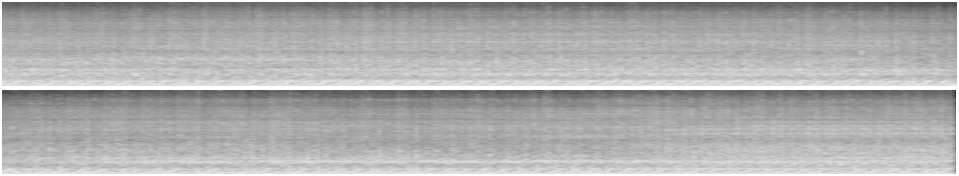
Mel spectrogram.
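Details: Steady idle with a fast, light ticking about three per second over the engine note; owner thinks it comes from the rear cylinder, cause not pinned down.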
